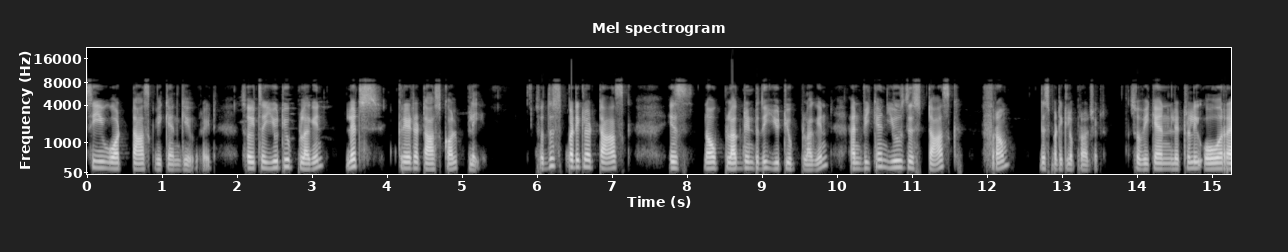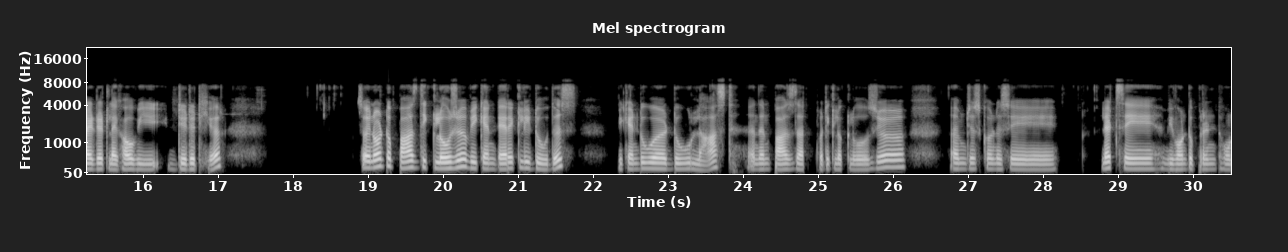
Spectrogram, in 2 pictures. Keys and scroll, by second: 23.7 Return.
